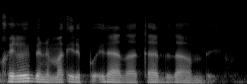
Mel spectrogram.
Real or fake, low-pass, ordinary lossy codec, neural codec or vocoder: fake; none; none; codec, 24 kHz, 0.9 kbps, WavTokenizer, large speech release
